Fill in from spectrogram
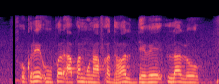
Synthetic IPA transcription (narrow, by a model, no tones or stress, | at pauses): ʊkɾeʔuːpəɾaːpənmʊnaːfʰad̪ʱəld̪eːʋelaloː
